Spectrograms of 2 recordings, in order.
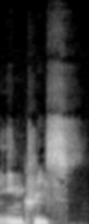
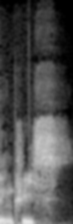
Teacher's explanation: Substantivo com a sílaba inicial, com a tônica, e a sílaba final para o verbo.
